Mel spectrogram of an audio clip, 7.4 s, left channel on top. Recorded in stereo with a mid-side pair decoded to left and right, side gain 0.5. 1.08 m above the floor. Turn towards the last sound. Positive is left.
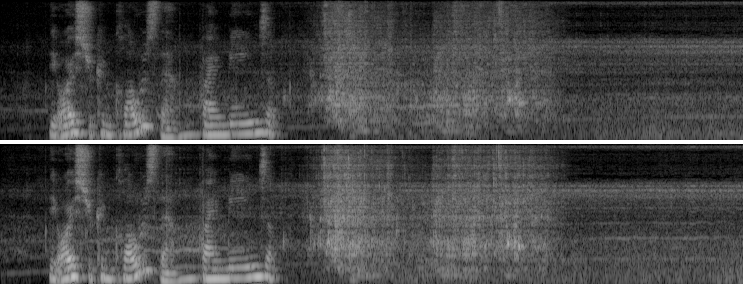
turn(degrees=-60)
